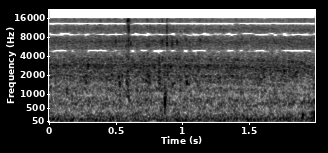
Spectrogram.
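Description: Water pouring from a small plastic container into a pond as fish are tipped out, a steady trickle with a few faint splashes.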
